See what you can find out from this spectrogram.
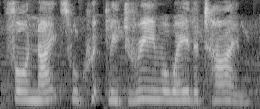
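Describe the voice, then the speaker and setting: A woman's voice: on the high side, fairly even intonation, a little slow, dull audio, soft background music, close to an everyday voice. A woman acting a poised noble bride-to-be in a Shakespearean radio play, lyrical and composed. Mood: serene.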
